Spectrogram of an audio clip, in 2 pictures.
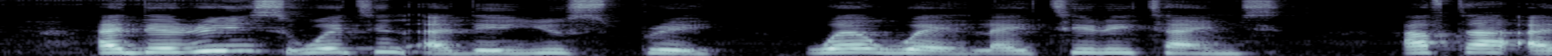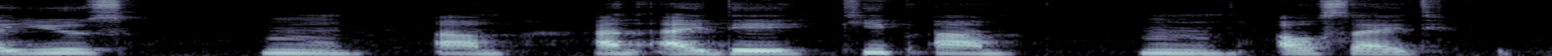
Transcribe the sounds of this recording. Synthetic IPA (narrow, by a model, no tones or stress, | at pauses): aɪdeɹinswetĩnaɪdejuspɹe | wɛwɛlaɪk̚tɹitʰãɪ̃ms | aftaʔaɪjuz | m̩ | am | ãnaɪdekʰipam̩ | aʊtsaɪd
